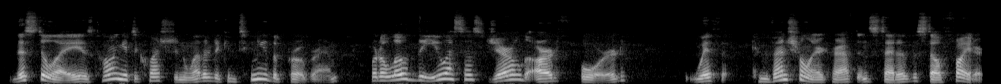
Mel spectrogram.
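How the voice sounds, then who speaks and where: With vocal fry and very wide pitch swings, a man speaks at a fairly high pitch and a moderate pace. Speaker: news anchor (satirical). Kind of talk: satirical fake news anchor read; news anchor delivery.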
